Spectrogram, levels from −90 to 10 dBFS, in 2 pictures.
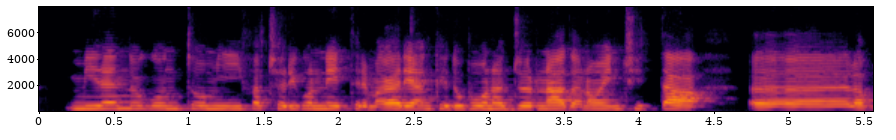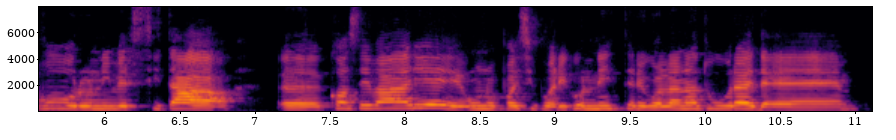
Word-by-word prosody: mi 230 -1 -3
rendo 235 0 -1
conto, 225 +1 -5
mi 220 -1 -3
faccia 225 0 -5
riconnettere, 220 -1 -2
magari 220 +1 +4
anche 220 +1 -2
dopo 225 0 -1
una 225 -1 +1
giornata, 220 -1 +2
no, 215 +1 -2
in 215 0 -3
città, 220 -1 +1 0.3
uhm, 205 -1 0
lavoro, 220 +1 -1
università, 220 0 +3 0.3
uhm, 210 -1 -1
cose 240 +2 -3
varie, 250 -1 +2
uno 220 +1 -2
poi 220 0 -1
si 225 0 -12
può 215 - -4
riconnettere 225 +1 -3
con 215 -1 +1
la 215 - +3
natura 225 0 +3
ed 215 - 0
è 195 0 -1
220 Hz, 160 wpm, -24 LUFS, 215-225 Hz, 0.3 s, magari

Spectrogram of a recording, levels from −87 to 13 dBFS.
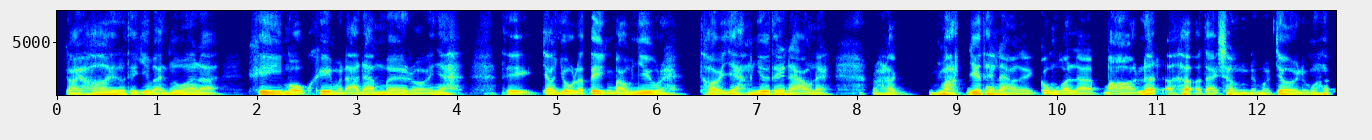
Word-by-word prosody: Trời 100 -1 -2
ơi! 110 +3 +1
Nói 115 +2 +1
thiệt 105 -4 -3
với 120 - +2
bạn 100 -2 -2
luôn 110 +2 +1
á 125 - 0
là 100 -6 -3 0.3
khi 130 -1 +5
một 110 -3 +3
khi 130 -1 +4
mà 110 -3 -2
đã 95 +3 -3
đam 115 0 0
mê 115 0 0
rồi 95 -3 -4
á 110 - -2
nha, 110 -6 -3 0.4
thì 100 -6 -1
cho 115 - +1
dù 105 -3 +2
là 90 - +1
tiền 100 -1 +2
bao 105 +2 0
nhiêu 110 -2 +4
nè, 95 -1 -6 0.2
thời 95 -5 0
gian 115 +2 0
như 130 0 +5
thế 145 +3 +1
nào 100 -10 -2
nè, 95 0 -5 0.4
hoặc 110 0 -6
là 100 - -1 0.3
mệt 115 -2 +1
như 155 +4 +6
thế 160 -1 +2
nào 120 -10 -1
thì 90 -1 -7
cũng, 100 +7 0
gọi 100 -4 -1
là, 95 -2 -2
bò 95 -1 -4
lết 110 - +3
ở - - -8 0.2
ở - - -6
tại 85 - -4
sân 105 -1 -2
để 105 - -6
mà 110 -2 -4
chơi 100 -3 +3
luôn 100 +3 -4
á. 115 - -3
110 Hz, 255 wpm, -23 LUFS, 95-115 Hz, 0.4 s, như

